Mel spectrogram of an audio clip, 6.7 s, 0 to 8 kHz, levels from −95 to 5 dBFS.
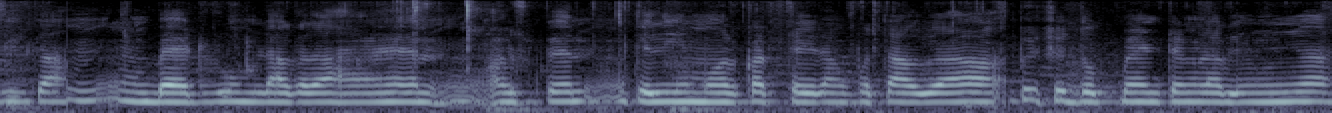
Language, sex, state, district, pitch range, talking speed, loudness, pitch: Hindi, female, Chhattisgarh, Kabirdham, 200-210 Hz, 135 wpm, -34 LUFS, 205 Hz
